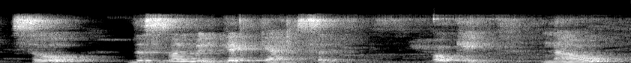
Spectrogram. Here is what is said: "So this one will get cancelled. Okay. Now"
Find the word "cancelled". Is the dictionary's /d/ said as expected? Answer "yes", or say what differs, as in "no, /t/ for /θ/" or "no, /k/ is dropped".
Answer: no, /d/ is dropped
